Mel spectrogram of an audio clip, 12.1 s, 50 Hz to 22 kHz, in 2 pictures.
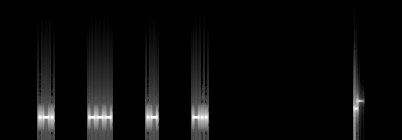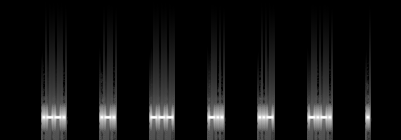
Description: Morse code, heard as a keyed tone, about 37 wpm, spaced as for 14 wpm, 690 Hz. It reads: ROAD PRODUCE
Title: 6x Character Spacing - Top 500 Words - 40wpm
